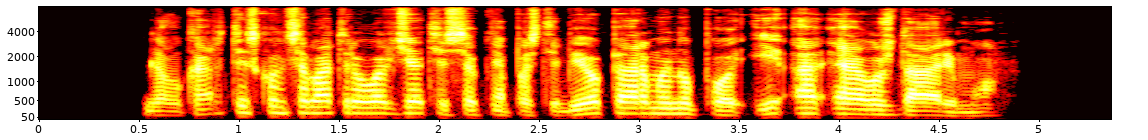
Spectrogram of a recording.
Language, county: Lithuanian, Kaunas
